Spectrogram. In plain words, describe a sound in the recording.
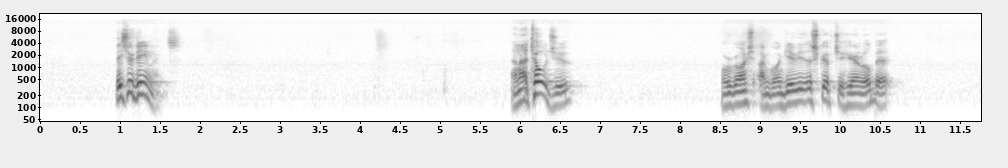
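An elderly man speaks calmly in short bursts with long pauses.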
